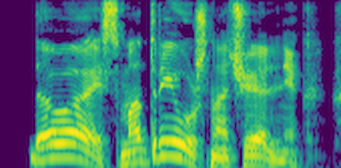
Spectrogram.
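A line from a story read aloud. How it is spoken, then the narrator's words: Short laugh. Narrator (Russian): хохотнул Кастет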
